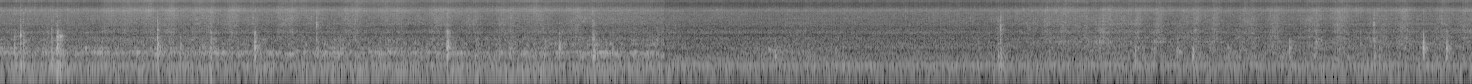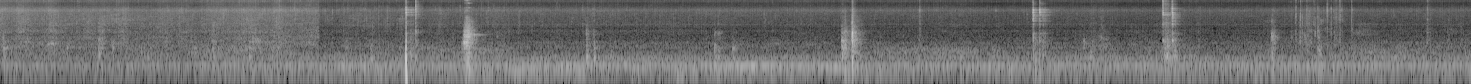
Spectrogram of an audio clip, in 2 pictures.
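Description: Chopped onion and tomato frying in oil in a non-stick kadhai, a steady sizzle with the scrape of a wooden spatula stirring it. In the latter part, several sharp knocks against the pan.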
